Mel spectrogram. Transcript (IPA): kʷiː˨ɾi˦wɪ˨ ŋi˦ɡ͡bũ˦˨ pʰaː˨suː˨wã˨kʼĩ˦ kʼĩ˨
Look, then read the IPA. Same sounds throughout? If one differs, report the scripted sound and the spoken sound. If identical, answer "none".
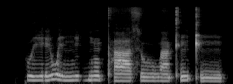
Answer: ɪ˨ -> i˨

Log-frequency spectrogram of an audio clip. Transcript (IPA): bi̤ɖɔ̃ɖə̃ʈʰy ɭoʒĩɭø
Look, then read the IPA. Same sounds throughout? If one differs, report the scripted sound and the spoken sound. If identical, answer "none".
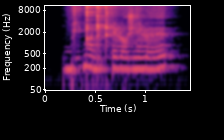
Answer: y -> ɪ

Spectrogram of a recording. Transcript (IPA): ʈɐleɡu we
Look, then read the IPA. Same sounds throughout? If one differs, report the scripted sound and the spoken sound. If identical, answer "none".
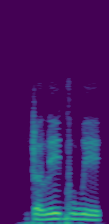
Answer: none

